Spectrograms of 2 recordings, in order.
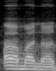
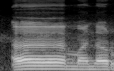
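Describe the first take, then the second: First: The long vowel is cut short. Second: The long vowel is held for a normal length. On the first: The speaker calls it wrong. "Kalau kurang tak ada harakat, amana terus" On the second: The speaker calls it right. "Kalau normal kita baca dengan, dengan dua harakat"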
